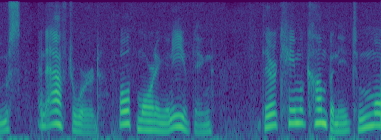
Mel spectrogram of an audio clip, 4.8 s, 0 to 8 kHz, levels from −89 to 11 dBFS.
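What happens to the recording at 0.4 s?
From 0.38 to 0.48 s the room background gives way to comfort noise: a steady, featureless hiss about 1 dB quieter, likely synthesised by the receiver while discontinuous transmission paused sending.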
